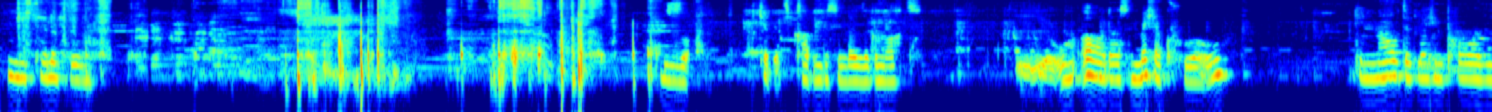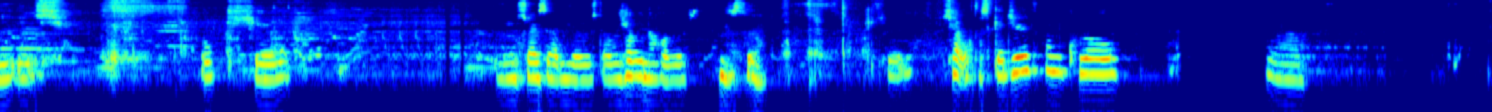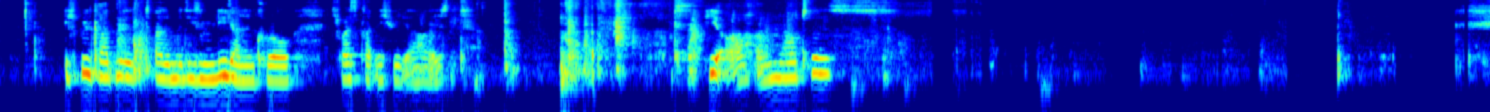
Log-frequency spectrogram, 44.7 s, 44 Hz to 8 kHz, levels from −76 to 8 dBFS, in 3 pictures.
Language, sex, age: German, female, 20-39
